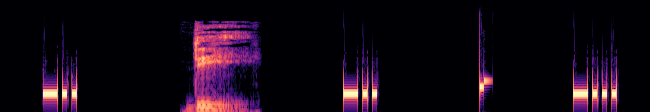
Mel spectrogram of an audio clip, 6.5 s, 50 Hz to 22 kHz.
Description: Morse code, heard as a keyed tone, about 25 wpm, 700 Hz. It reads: D D B
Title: Single Letters 25wpm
